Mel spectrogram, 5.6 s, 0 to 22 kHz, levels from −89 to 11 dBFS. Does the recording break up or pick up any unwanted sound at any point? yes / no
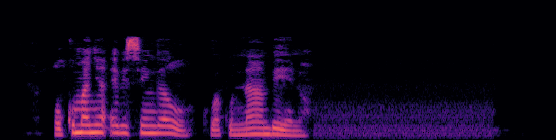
no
